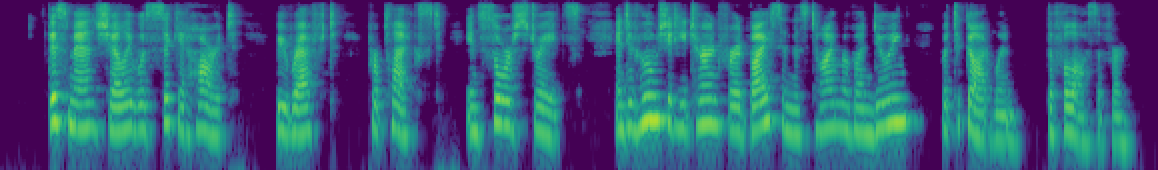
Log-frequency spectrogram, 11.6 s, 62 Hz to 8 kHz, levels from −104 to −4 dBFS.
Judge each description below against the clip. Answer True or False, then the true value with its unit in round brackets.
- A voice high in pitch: True (200 Hz)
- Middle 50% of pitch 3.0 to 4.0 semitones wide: True (3.5 semitones)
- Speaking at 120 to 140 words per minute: False (155 wpm)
